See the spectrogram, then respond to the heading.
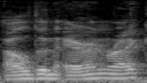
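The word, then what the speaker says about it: Alden Ehrenreich: Defender it's one major misstep I think it's Aaron Reich Elden Aaron Reich is how you say his name uh like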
